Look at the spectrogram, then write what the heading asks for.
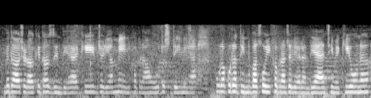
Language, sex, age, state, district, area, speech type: Punjabi, female, 18-30, Punjab, Gurdaspur, rural, spontaneous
